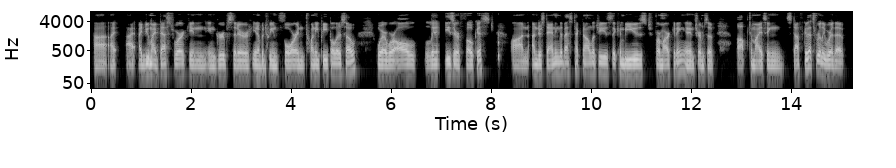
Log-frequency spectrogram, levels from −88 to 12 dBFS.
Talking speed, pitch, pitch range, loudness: 195 wpm, 90 Hz, 85-100 Hz, -16 LUFS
